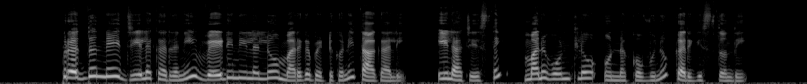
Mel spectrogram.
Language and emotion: Telugu, neutral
